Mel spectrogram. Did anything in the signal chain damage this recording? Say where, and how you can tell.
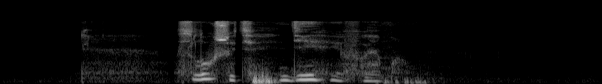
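No damage from any stage.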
